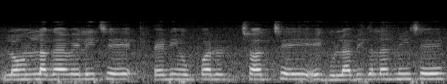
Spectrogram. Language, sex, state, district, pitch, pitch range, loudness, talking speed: Gujarati, female, Gujarat, Gandhinagar, 235 Hz, 230-245 Hz, -16 LUFS, 160 wpm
